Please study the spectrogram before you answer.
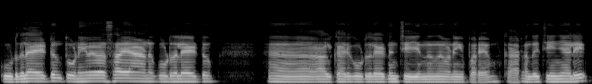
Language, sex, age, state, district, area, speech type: Malayalam, male, 45-60, Kerala, Kozhikode, urban, spontaneous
